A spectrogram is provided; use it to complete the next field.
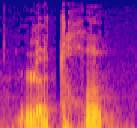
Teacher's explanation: final C is not pronounced here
